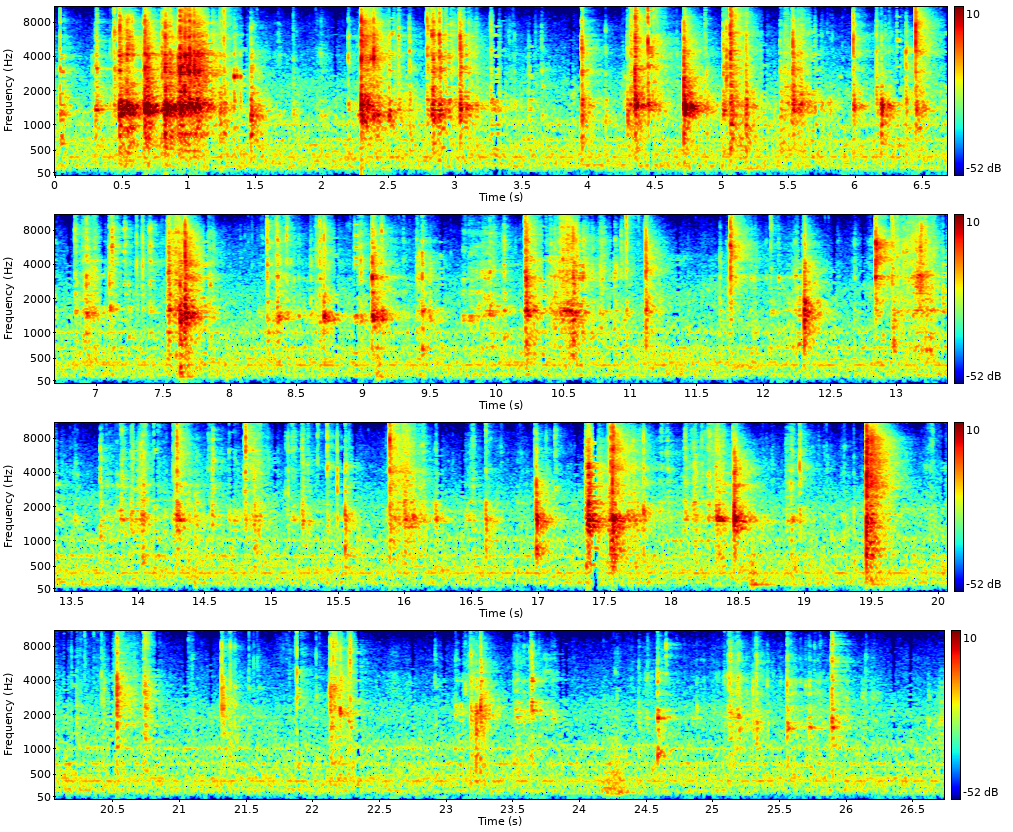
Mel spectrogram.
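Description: Scissors cutting around a thin plastic water bottle: an irregular run of sharp snips with the plastic crackling. The snips are loudest about a second in and again near twenty seconds in, and grow sparser toward the end.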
